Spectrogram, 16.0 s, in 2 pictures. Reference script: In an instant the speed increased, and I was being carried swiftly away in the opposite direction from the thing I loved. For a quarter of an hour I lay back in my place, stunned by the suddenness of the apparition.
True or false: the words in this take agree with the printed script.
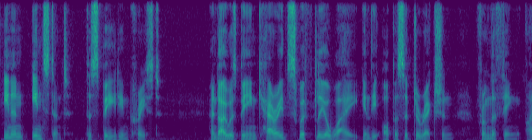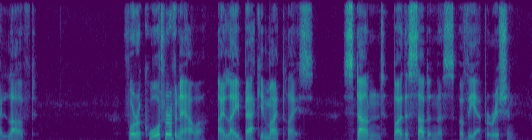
true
